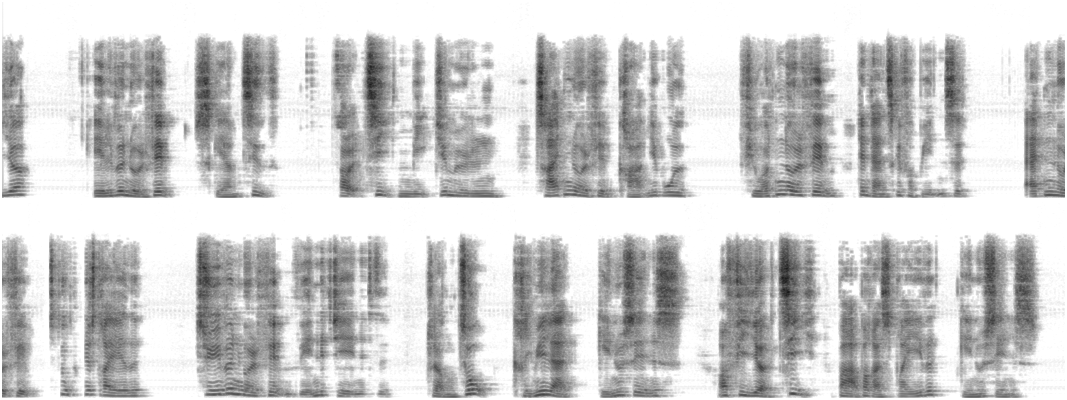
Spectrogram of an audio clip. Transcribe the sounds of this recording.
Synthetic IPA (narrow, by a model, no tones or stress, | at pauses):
iːɐ | elʋənɔ̽lfem̰ | sɡ̥æɐmt͡sʰið̰ˠ | t͡sʰɒ̽l̰t͡sʰḭːme̝̰ːd̥jəmøln̩ | t͡sʰʁad̥n̩ːɔ̽lfem̰ɡ̥ʁɑ̈ːnəb̥ʁuð̰ˠ | fjo̝ɐd̥n̩ːɔ̽lfem̰d̥end̥ænsɡ̥əfɒ̽b̥e̝n̰l̩sə | ʔæd̥n̩nɔ̽lfem̰sd̥ṵ̥jəsd̥ʁɛːðˠə | t͡sʰyːʋənɔ̽lfem̰ʋenət͡ɕʰeːnəsd̥ə | kʰlɒ̽ɡ̥n̩t͡sʰo̝̰ː | kʰʁimilæn̰ | ɡ̥enusen̰əs | ʔɒ̽fiːɐt͡sʰḭː | b̥ɑ̈ːb̥ɑʁɑsb̥ʁɛːʋəɡ̥enuðˠsenəs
